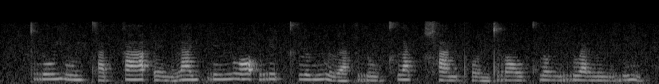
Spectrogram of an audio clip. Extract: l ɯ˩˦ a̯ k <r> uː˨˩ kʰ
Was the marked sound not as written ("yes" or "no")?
no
